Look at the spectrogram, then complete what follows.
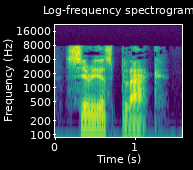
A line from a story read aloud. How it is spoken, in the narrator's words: Harry said wearily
